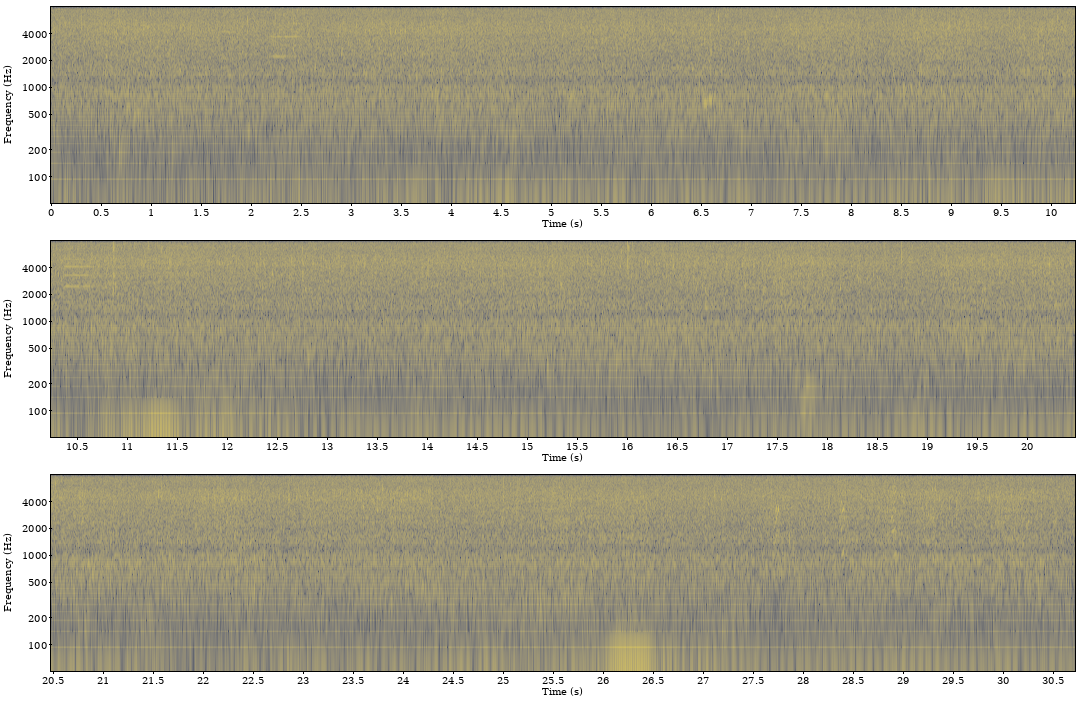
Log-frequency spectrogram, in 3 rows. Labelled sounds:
2.2	2.5	killer whale, northern resident, G clan, call N24ii, 3.6 to 3.8 kHz
10.4	10.7	killer whale, northern resident, G clan, call N24ii, 2.4 to 4.2 kHz

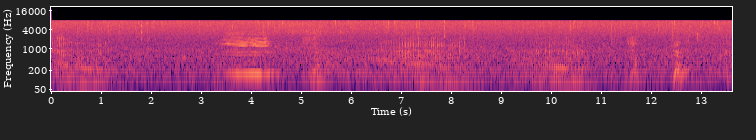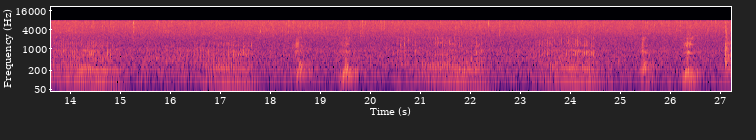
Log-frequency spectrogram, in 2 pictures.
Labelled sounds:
3.4	4.4	humpback whale, 1.1 to 3.2 kHz
4.6	4.9	humpback whale, 0.84 to 1.2 kHz
24.1	24.4	humpback whale, 0.78 to 0.91 kHz
26.2	26.5	humpback whale, 1.1 to 1.7 kHz

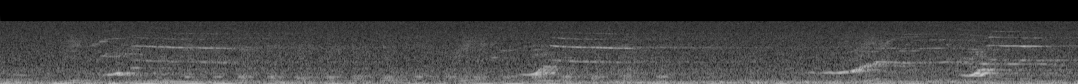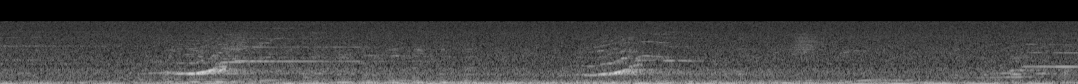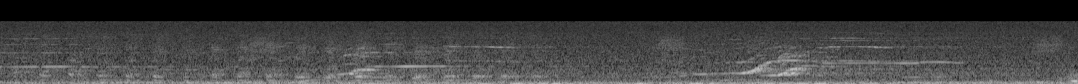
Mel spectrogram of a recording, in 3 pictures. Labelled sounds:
1.0	2.4	humpback whale, 0.96 to 3.4 kHz
5.5	6.4	humpback whale, 0.99 to 4.3 kHz
8.6	10.5	humpback whale, 0.80 to 4.8 kHz
12.4	13.8	humpback whale, 0.80 to 2.2 kHz
16.7	17.7	humpback whale, 0.90 to 2.9 kHz
21.0	21.6	humpback whale, 0.80 to 1.7 kHz
25.0	26.8	humpback whale, 0.80 to 2.6 kHz
29.1	31.1	humpback whale, 0.80 to 3.4 kHz

